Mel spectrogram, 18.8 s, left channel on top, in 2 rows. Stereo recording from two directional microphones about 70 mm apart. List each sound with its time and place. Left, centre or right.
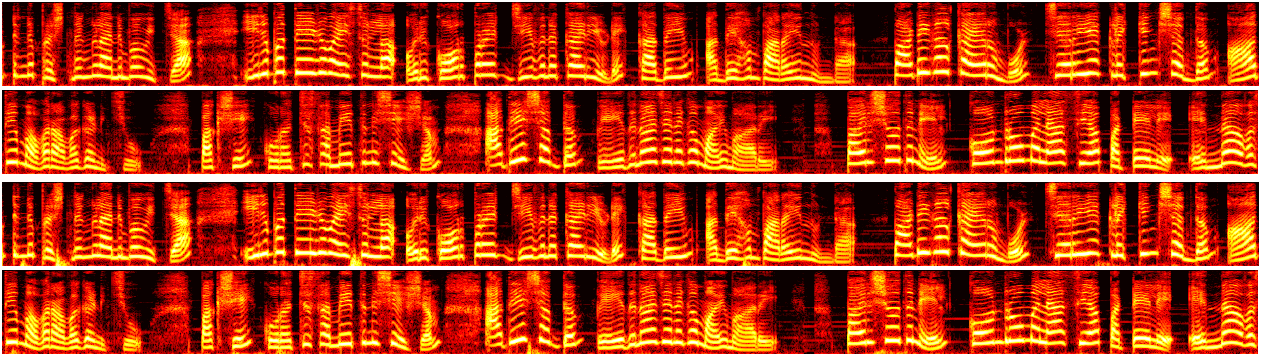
0.0 s speech: right
6.2 s speech: right
10.9 s a woman's voice: right
11.3 s speech: right
16.6 s speech: right
17.1 s speech: right
18.4 s speech: right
